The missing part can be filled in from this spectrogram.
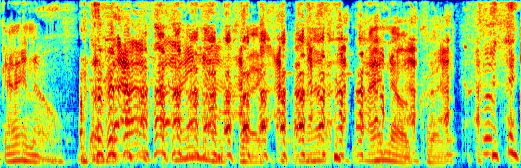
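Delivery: weary, slow, laughing, dismissive delivery.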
